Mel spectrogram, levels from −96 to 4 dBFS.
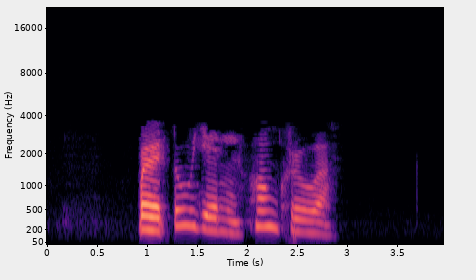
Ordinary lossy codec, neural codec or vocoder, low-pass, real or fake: MP3, 16 kbps; none; 3.6 kHz; real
